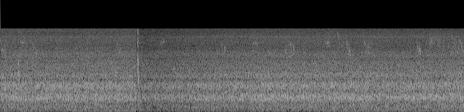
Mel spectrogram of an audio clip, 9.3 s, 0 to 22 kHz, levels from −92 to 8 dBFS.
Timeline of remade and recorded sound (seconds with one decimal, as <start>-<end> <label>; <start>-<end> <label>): 0.0-9.3 recorded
